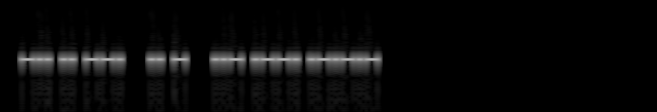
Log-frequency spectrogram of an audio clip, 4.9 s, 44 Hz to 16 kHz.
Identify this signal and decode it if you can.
Morse code, heard as a keyed tone, about 40 wpm, 700 Hz. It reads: DIG IT UP.
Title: Sentences from Top 1600 Words 40wpm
